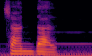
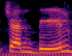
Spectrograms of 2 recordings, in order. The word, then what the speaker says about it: Chandel: how are you doing I hope I pronounced the last name right Chandal because you got it you actually it's actually chandel but I I I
